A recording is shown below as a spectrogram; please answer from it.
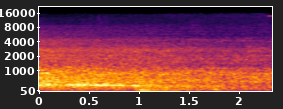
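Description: Large coach bus driving slowly up close along a street: engine and road noise with a low hum, and a faint tone sliding slightly down in pitch over the first second and a half.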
